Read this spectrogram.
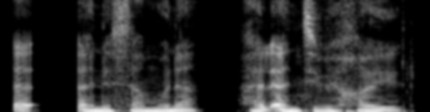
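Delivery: a touch of confusion, stumbling on the first word; hesitant, mildly rattled check-in; slightly flustered. A narrator's reading. Investigator phones the girl to check on her, slightly flustered. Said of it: "بنبرة مرتبكة بعض الشيء".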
